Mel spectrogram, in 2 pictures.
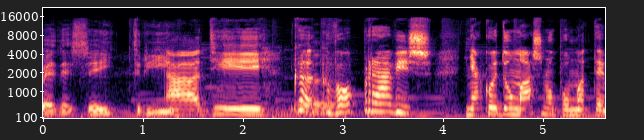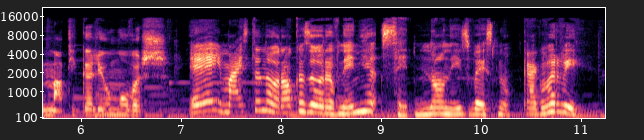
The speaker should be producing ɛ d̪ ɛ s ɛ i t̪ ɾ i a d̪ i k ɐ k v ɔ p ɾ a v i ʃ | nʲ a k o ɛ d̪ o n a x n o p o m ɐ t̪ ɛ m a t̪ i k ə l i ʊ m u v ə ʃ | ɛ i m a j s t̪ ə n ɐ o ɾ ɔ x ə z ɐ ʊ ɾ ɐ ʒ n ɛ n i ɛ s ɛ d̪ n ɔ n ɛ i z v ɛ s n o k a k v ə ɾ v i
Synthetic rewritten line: ɛ d̪ ɛ s ɛ i t̪ ɾ i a d̪ i k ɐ k v ɔ p ɾ a v i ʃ | nʲ a k o ɛ d̪ o m a ʃ n o p o m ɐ t̪ ɛ m a t̪ i k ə l i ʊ m u v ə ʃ | ɛ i m a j s t̪ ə n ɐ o ɾ ɔ k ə z ɐ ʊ ɾ ɐ v n ɛ n i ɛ s ɛ d̪ n ɔ n ɛ i z v ɛ s n o k a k v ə ɾ v i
